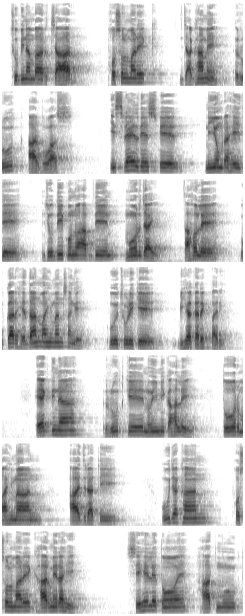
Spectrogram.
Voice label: servants of god urao, kurukh drama; bible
